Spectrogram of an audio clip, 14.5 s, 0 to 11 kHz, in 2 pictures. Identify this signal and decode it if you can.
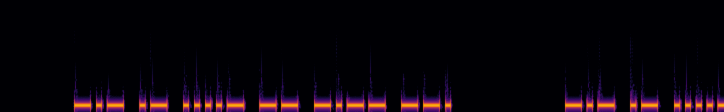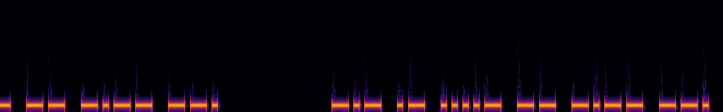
Morse code, heard as a keyed tone, about 22 wpm, 700 Hz. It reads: KA4MYG KA4MYG KA4MYG
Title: USA Call Signs - 6 Characters - Repeated 3x - 22wpm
